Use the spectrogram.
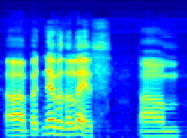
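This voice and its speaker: A man's voice: fairly high pitch, slow. Man, audience question, hesitant with fillers, distant roomy sound, dull noisy recording. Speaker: audience member asking a question. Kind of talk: conference floor question. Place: conference hall audience, far from mic.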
